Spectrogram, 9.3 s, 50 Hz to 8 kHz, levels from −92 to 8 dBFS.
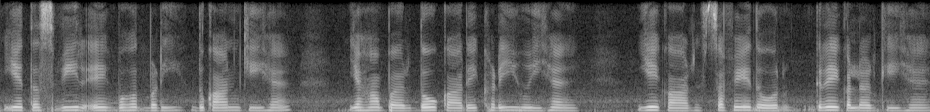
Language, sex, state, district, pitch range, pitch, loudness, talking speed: Hindi, female, Haryana, Jhajjar, 190-205 Hz, 200 Hz, -18 LUFS, 150 wpm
